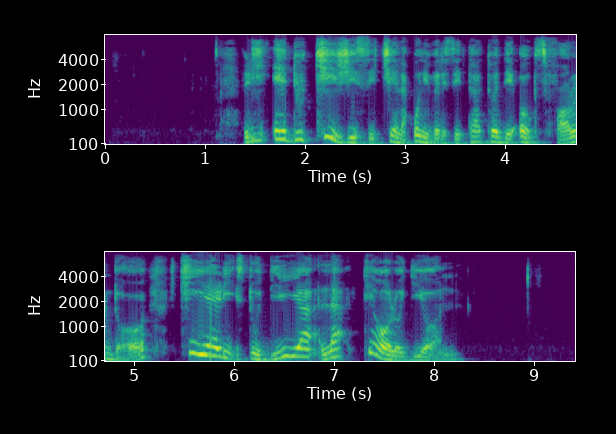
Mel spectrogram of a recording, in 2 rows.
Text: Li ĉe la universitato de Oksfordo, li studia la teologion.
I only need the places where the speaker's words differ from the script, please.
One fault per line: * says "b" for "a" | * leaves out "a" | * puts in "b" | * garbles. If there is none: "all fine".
* puts in "edukiĝis"
* puts in "kie"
